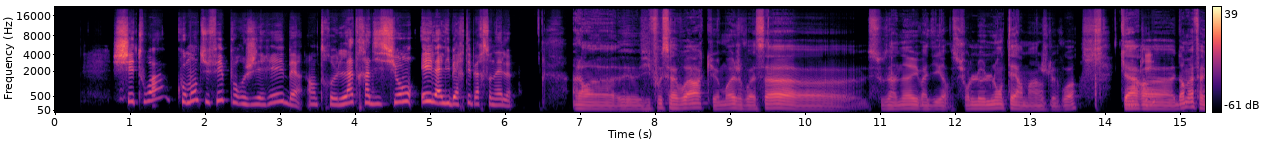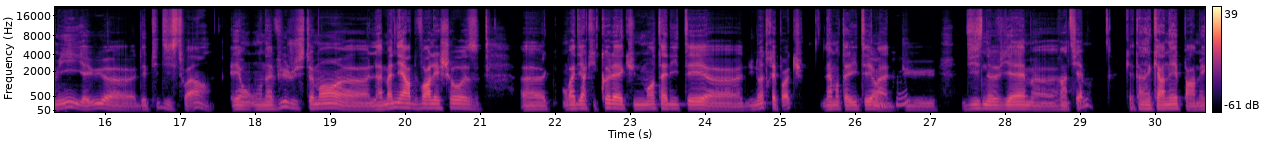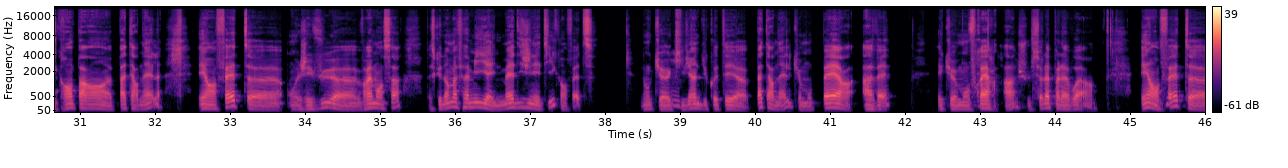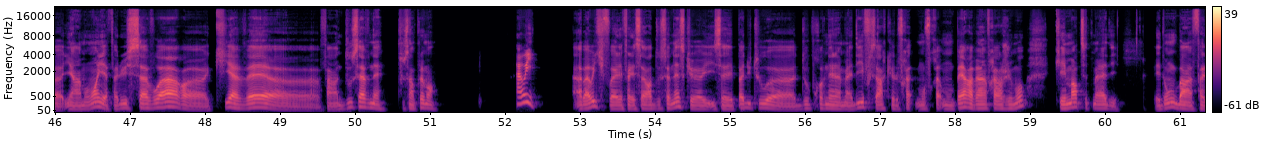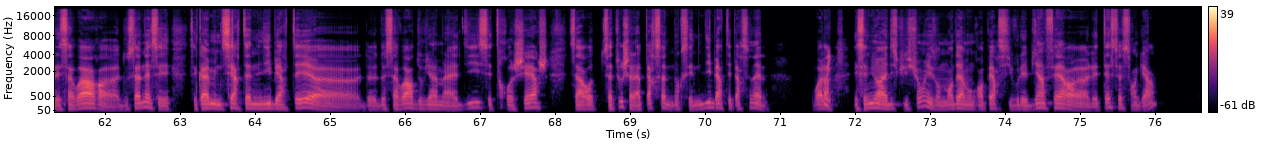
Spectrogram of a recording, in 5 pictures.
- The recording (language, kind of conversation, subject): French, podcast, Comment conciliez-vous les traditions et la liberté individuelle chez vous ?
- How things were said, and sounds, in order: drawn out: "heu"; stressed: "long"; other background noise; stressed: "paternel"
